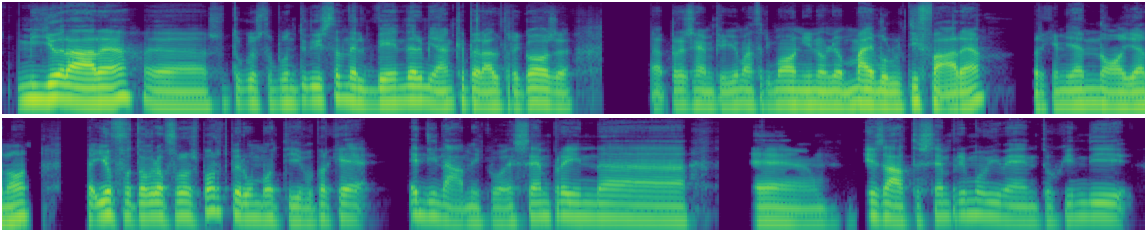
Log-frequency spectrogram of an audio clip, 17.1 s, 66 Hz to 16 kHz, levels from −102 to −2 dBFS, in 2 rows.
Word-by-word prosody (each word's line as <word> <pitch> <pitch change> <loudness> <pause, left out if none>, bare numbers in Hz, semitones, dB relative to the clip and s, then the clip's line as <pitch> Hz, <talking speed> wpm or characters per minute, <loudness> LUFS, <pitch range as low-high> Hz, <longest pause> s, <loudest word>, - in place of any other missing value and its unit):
migliorare, 140 0 +8
ehm, 105 -4 -1
sotto 115 +4 -11
questo 115 0 -5
punto 120 +1 -4
di 130 - -1
vista 130 +3 0
nel 130 -3 +2
vendermi 120 +2 +2
anche 110 +3 -2
per 115 -3 +1
altre 100 -1 -1
cose. 110 -5 +2 0.6
Ehm, - - -8
per 110 - -4
esempio 105 -2 -4
io 110 - -2
matrimoni 110 0 0
non 105 -1 +2
li 105 - +1
ho 105 - +2
mai 110 +2 +5
voluti 105 +3 +1
fare 105 - +3 0.3
perché 100 +1 -5
mi 105 +1 -2
annoiano. 110 +1 +1 0.4
Cioè - - -2
io 145 - +6
fotografo 135 0 0
lo 135 - +1
sport 165 +8 -2
per 140 -5 +1
un 125 - -3
motivo, 110 -4 -5
perché 120 +2 -5 0.2
è 140 - -2
dinamico, 105 -6 -7
è 100 - -6
sempre 130 +5 -3
in, 125 -1 -4 1.1
ehm 95 -2 -5 0.2
esatto, 115 -5 0
è - - -8
sempre 130 +4 -6
in 140 - -6
movimento, 110 -6 -6
quindi 125 +1 -6
115 Hz, 170 wpm, -25 LUFS, 105-130 Hz, 1.1 s, migliorare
